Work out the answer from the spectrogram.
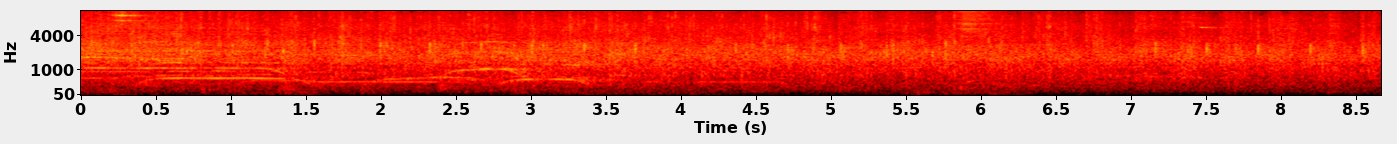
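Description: Sustained applause from the audience for a big band at a music competition, dense and loud from start to finish, easing only slightly toward the end.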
